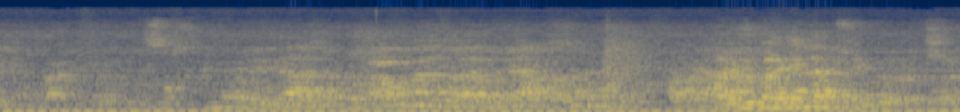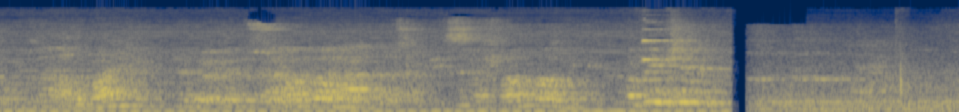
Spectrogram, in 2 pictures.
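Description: A man talks on a phone nearby with animation.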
